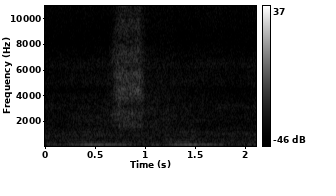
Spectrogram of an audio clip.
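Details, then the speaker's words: Konica Minolta copier with document feeder, mid-copy: steady low squeal, unchanged pitch, over the running hum, source not identified; low-pitched squeak. "to that squeak fossa low pitch squeak it's not good it's not good for for core Nagar first"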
